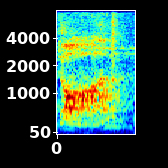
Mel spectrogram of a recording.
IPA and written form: dɒːn (Dawn)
